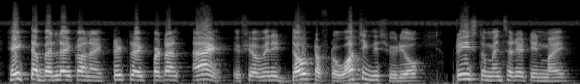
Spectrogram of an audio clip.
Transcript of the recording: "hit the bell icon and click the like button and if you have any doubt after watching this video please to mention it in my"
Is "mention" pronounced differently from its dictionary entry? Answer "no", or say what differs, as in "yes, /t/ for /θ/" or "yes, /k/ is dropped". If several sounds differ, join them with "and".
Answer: yes, /s/ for /ʃ/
